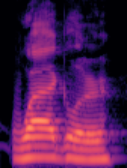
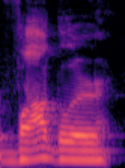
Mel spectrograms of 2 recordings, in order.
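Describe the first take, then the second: First: The name starts with an English W sound. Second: The name starts with a German V sound.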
